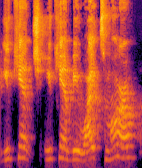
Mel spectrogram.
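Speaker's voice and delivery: normal talking voice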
